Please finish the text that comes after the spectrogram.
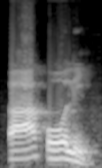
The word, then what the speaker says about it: কাকলি: সাথে কি আছে অ, উচ্চারণ করার সময় কর সাথে ওকার হবে কা, কয়কারে কো, লয় সেতে লি, কা কোলি, তাহলে উচ্চারণ হবে কাকলি। এই মাঝের যে দেখো অ, কর সাথে অ আছে, এই অর উচ্চারণ ও এর মতো হবে কাকলি।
